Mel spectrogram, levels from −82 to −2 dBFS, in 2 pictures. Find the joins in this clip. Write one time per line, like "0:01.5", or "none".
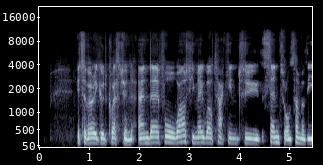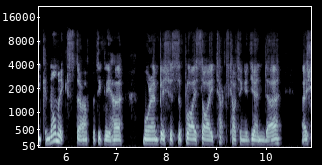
0:01.9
